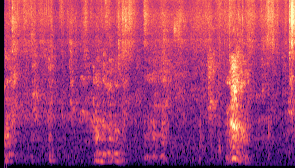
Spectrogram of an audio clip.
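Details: Two pet whippets, Blu and Digz, playing chase in a garden: faint whining and a single short, louder yelp near the end, over steady outdoor background noise.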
